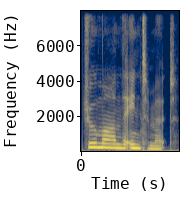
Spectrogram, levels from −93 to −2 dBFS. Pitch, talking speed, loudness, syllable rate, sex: 200 Hz, 145 wpm, -13 LUFS, 6.2 syllables/s, female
